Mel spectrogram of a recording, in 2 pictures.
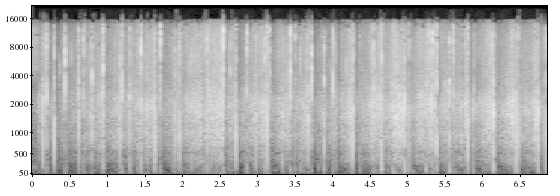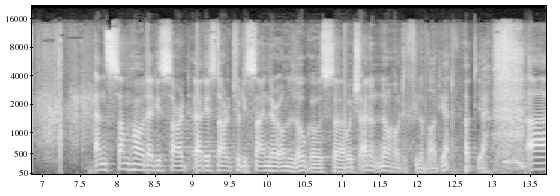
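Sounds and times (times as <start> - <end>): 
loud audience applause: 0.0 - 7.9
speech: 7.7 - 13.7.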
